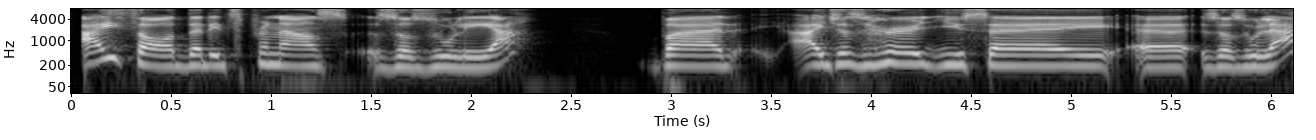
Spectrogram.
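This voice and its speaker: Woman, bright forceful tone, encouraging host, casual interview, dry recording. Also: medium pitch, fairly even intonation, a little slow, clear, resonant tone, dry recording. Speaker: podcast host.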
